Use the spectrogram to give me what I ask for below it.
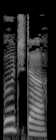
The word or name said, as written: oujda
